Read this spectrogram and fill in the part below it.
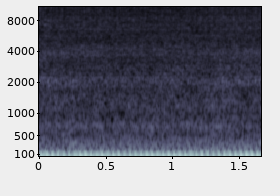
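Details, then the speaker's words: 2007 Pontiac Grand Prix GT idling after a crank-no-start fix: broken harness eyelet cut off, replacement eyelet spliced on and grounded to a stud with a nut. Steady low, even idle with no misses or knocks; engine running healthy. "hopefully that solves the issue with the 07 again. Like, I know that's crazy. I've never had that issue, but it's all good. She's running."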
